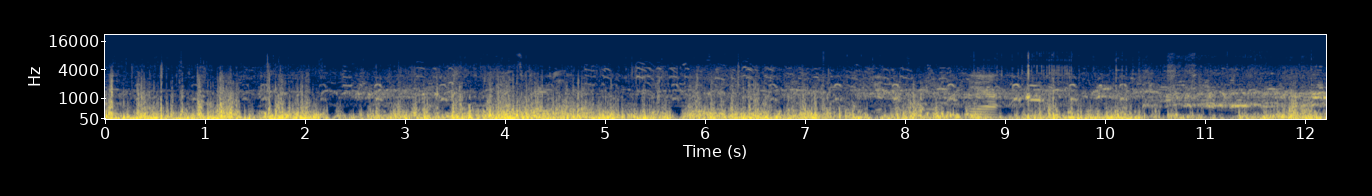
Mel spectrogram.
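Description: A large flock of geese calling overhead: many overlapping honking calls, with a low rumble of wind on the microphone.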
